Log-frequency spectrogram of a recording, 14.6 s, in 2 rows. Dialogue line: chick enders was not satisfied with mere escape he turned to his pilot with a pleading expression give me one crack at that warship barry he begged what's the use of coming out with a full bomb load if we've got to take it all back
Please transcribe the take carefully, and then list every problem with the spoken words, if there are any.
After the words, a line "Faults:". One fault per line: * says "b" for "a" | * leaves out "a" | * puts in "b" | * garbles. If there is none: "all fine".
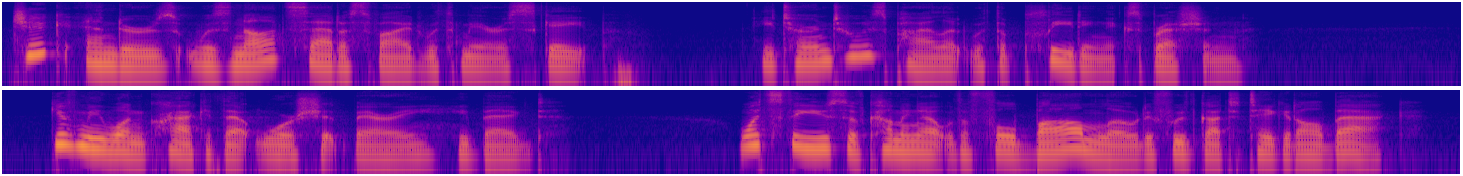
chick enders was not satisfied with mere escape he turned to his pilot with a pleading expression give me one crack at that warship barry he begged what's the use of coming out with a full bomb load if we've got to take it all back
Faults:
all fine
